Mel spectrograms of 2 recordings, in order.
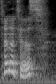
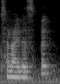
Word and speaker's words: tinnitus: more hearing loss, tinnitus, which I have learned is pronounced tinnitus, but nobody knows what I'm talking about. So I call it tinnitus.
